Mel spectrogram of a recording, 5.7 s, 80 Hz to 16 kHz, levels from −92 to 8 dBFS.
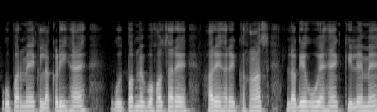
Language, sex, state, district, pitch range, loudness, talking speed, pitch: Hindi, male, Jharkhand, Garhwa, 130-145 Hz, -16 LUFS, 180 wpm, 140 Hz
